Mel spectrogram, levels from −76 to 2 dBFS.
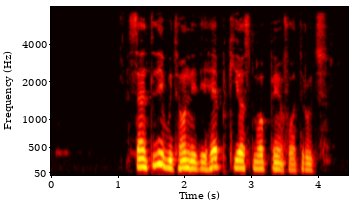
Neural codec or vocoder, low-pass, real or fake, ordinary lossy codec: vocoder, 44.1 kHz, 128 mel bands every 256 samples, BigVGAN v2; 7.2 kHz; fake; none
